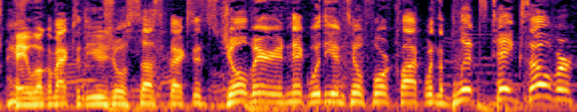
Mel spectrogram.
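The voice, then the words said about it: Official-sounding radio announcer voice. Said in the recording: “That was my radio voice. Did that sound official?”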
